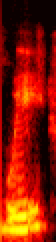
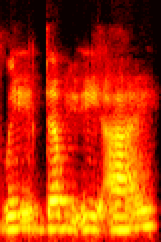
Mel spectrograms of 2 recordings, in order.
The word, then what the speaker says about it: Wei: The person name I think is Wee. She lost her mother, and our condolences to you. Absolutely, absolutely. And so what was her name? I think Oh, it's pronounced Wei. okay.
